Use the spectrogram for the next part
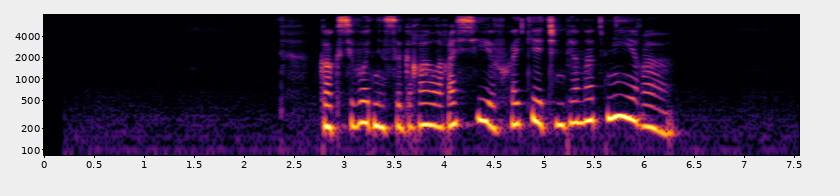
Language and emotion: Russian, positive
